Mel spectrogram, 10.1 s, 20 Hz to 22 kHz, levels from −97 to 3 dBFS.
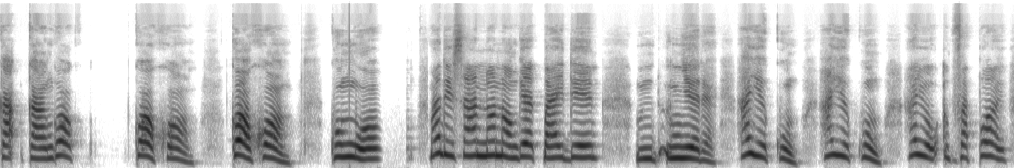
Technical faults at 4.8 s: jitter buffer slow-down

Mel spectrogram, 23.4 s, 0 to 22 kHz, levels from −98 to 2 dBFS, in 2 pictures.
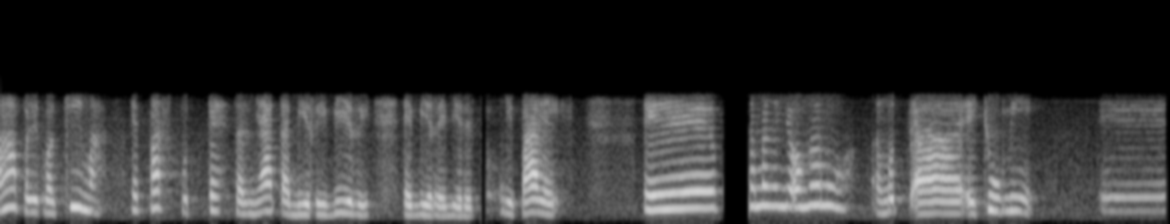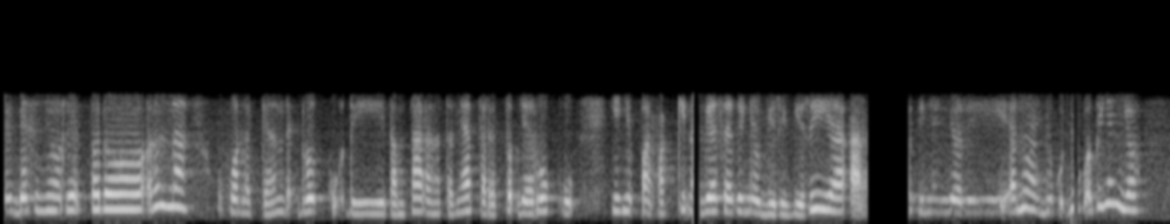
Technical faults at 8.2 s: none

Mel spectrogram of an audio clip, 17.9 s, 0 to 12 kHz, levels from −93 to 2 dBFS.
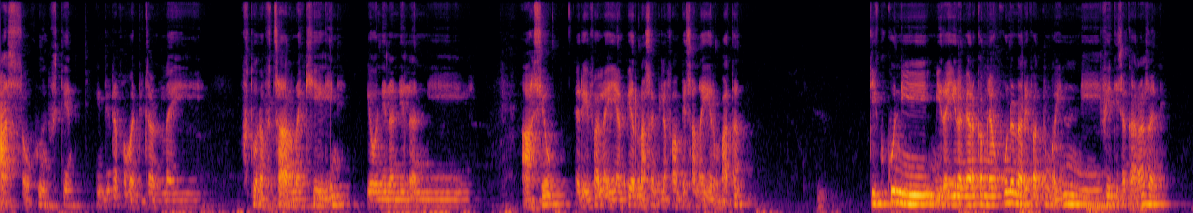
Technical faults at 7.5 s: none

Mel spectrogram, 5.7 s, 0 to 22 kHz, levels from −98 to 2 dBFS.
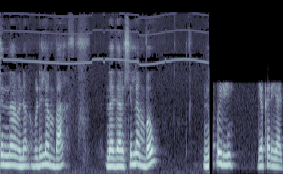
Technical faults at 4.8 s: switching supply whistle; input switched to a poorer device

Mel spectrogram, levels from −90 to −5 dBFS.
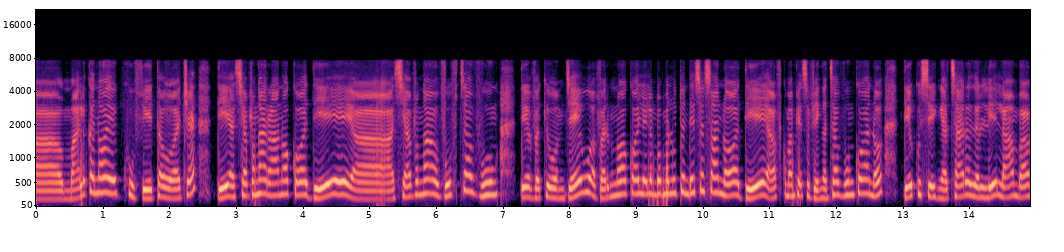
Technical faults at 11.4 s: bit errors on an ADPCM link

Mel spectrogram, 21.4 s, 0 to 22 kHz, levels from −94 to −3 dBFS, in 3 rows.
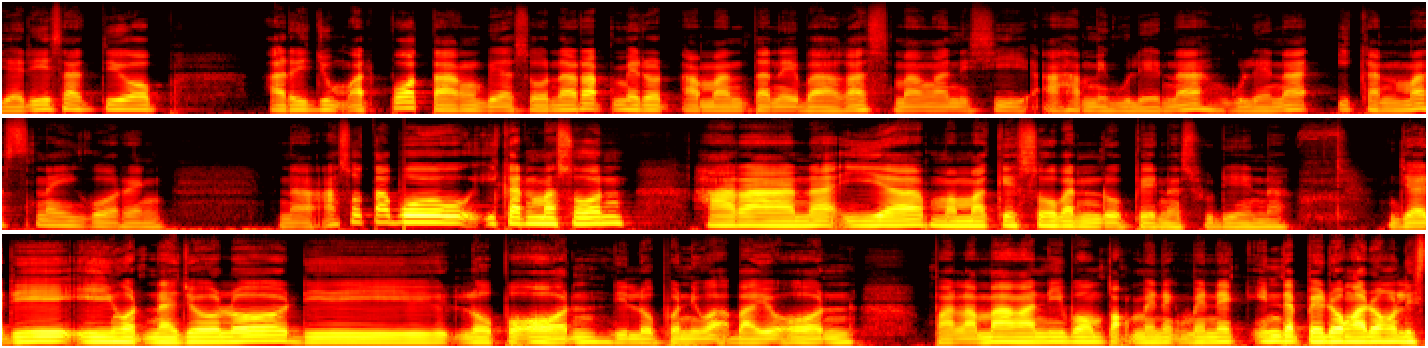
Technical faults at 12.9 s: sudden gain jump

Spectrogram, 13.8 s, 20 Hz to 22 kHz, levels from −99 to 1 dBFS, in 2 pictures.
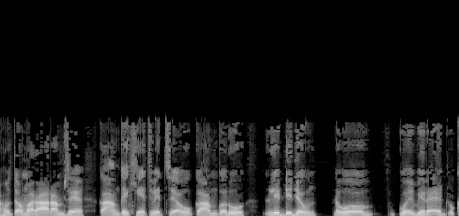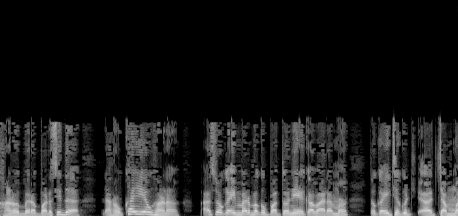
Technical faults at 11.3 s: AAC compression

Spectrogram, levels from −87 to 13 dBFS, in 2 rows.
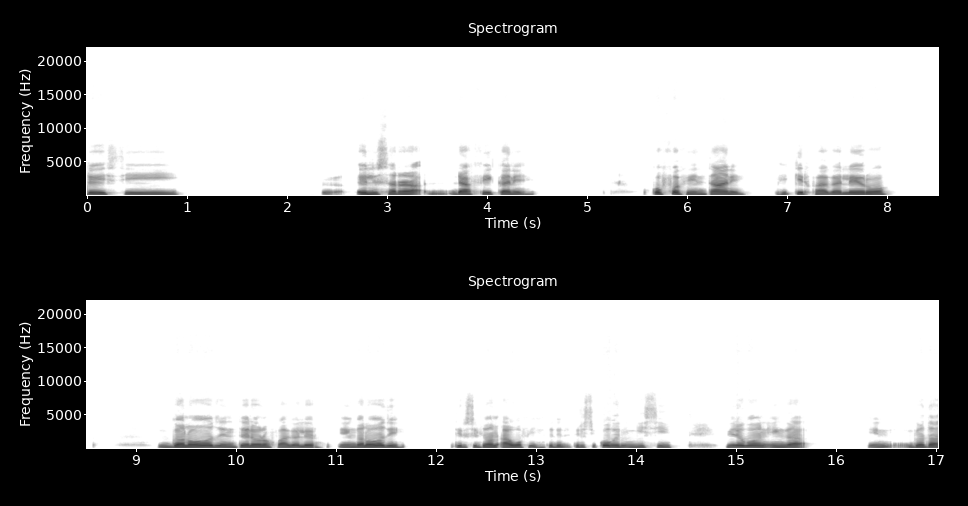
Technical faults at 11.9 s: time-stretched section

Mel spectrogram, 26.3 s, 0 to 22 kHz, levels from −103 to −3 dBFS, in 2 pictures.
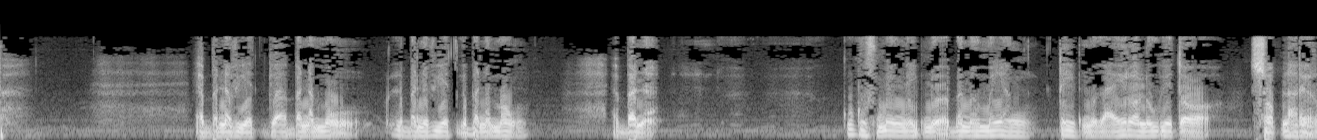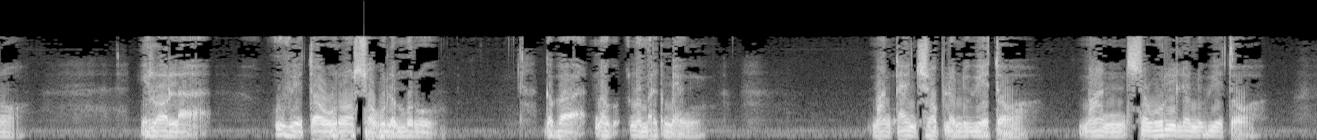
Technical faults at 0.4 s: MP3 compression

